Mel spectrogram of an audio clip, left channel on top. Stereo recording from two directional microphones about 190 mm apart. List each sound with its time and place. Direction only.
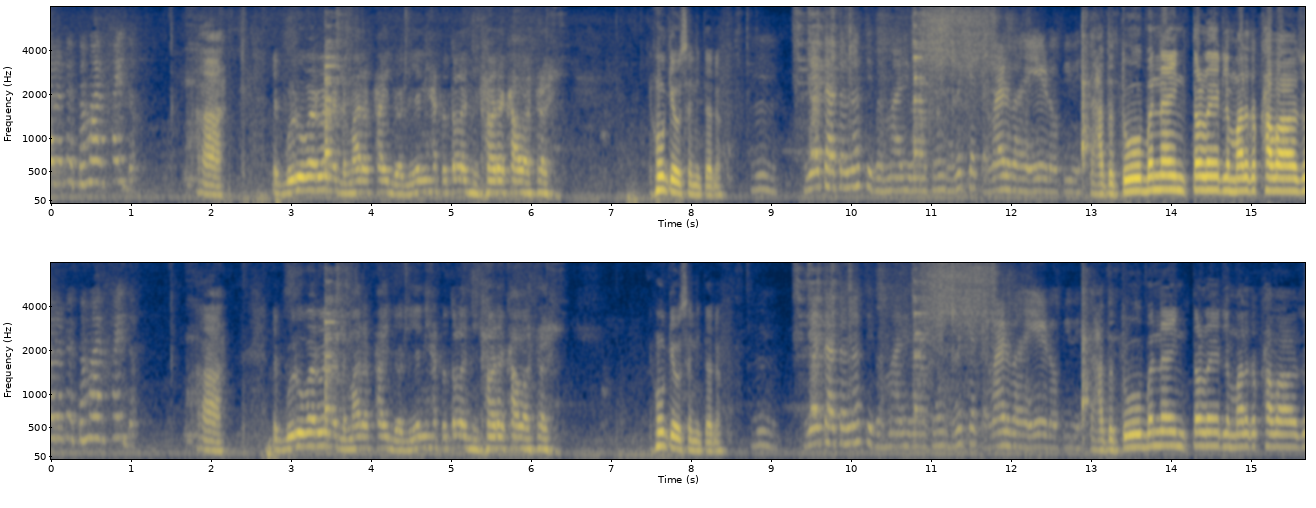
1.8 s speech: 5° right (ahead or behind)
7.5 s speech: 15° left (ahead or behind)
7.9 s speech: centre (ahead or behind)
9.5 s speech: centre (ahead or behind)
11.8 s speech: 5° right (ahead or behind)
13.0 s speech: 10° left (ahead or behind); by 15.6 s 40° left (ahead or behind)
